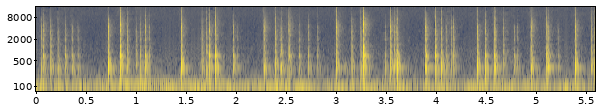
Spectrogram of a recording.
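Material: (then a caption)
Wood. Both hands tap quickly on a flat, solid, light-colored wooden table surface under a spotlight, using fingertips and short nails. The result is a fast, dense patter of dull wooden thunks, each dying away almost at once, with faint clicky nail ticks over a steady low rumble.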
